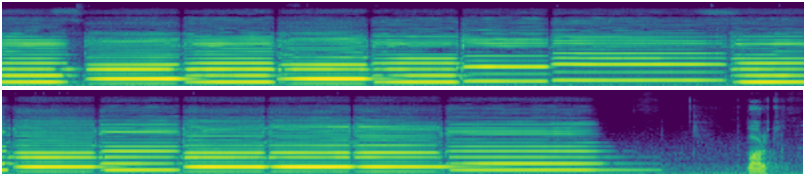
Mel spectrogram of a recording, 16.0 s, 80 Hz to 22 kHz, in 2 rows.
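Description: A bowed string instrument, likely violin, plays part 1 of a triple round alone, a steady sequence of sustained single notes in clear measures, ending in a brief knock after the last note fades.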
